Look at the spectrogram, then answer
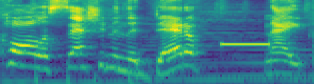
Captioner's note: beep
